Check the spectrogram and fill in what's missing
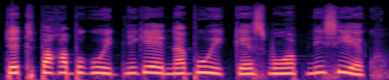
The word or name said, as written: tetpaqapuguit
